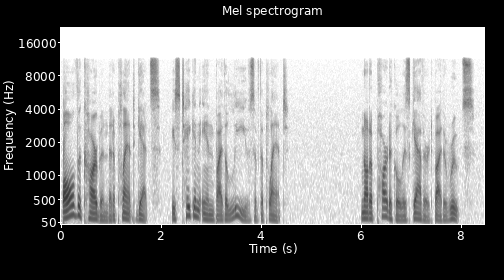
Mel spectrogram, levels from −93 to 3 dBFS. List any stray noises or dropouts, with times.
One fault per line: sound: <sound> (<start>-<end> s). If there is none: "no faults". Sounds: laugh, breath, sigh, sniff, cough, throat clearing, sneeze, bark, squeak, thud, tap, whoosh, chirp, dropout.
no faults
